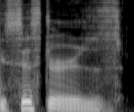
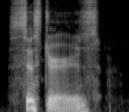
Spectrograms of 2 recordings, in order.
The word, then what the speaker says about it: sister's: Notice how the last S in the underlined word is pronounced. He's my sister's son. It makes a zzz sound. The words sisters, boys, and moms all make a zzz sound.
